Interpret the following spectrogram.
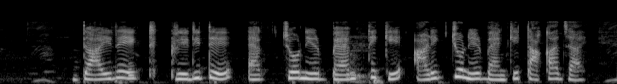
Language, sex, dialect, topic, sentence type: Bengali, female, Northern/Varendri, banking, statement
